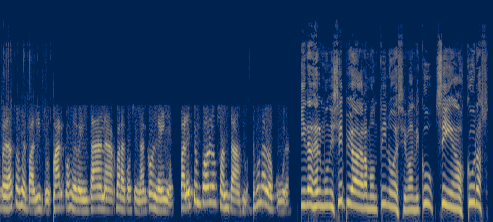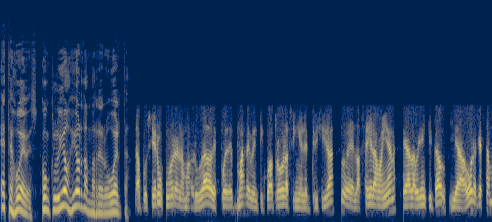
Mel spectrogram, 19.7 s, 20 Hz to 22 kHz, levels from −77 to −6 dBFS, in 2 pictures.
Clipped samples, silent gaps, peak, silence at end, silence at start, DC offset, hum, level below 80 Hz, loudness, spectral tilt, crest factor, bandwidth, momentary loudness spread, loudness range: under 0.1%; none; -4 dBFS; 0 s; 0 s; under 0.1%; none; -66 dBFS; -22 LUFS; -5.5 dB/octave; 16 dB; 15 kHz; 7 LU; 1 LU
